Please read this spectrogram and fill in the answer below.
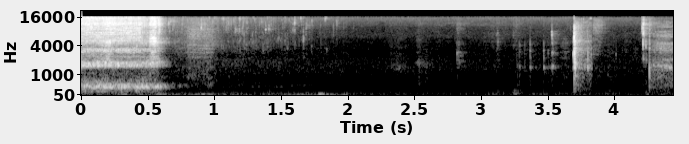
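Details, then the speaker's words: Danish WC with a condensation-free design: water sits in a plastic inner cistern. A normal flush: the button lifts the outlet valve, water rushes into the bowl, the float drops and the inlet valve refills the cistern. Brief rush, then drips and light clicks. "Det vil sige når jeg trykker på knappen så løfter jeg ventilen så vandet falder ud af cisternen og ned i kummen og samtidig med at vandspejlet falder ned så falder selve flyder koppen med ned og så tager cisternen eller ventilen her nyt vand ind i cisternen"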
